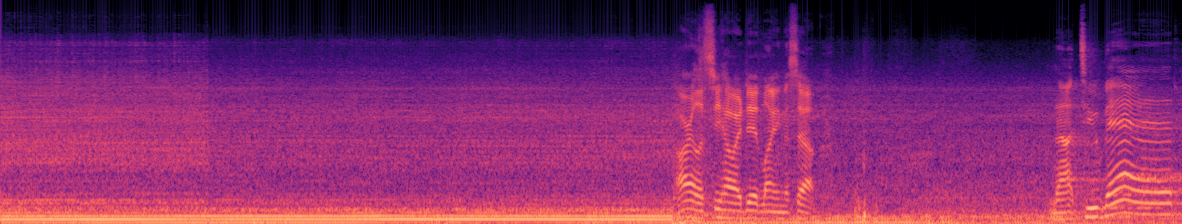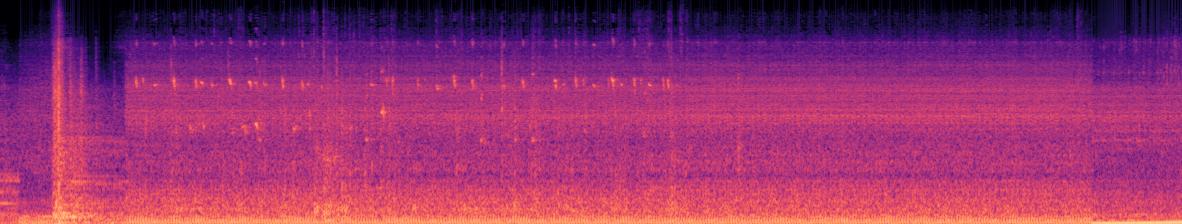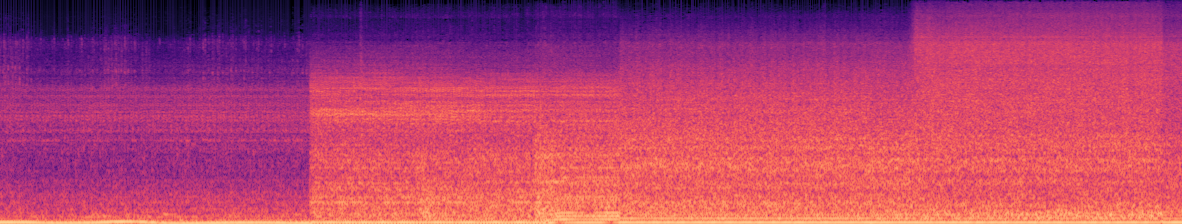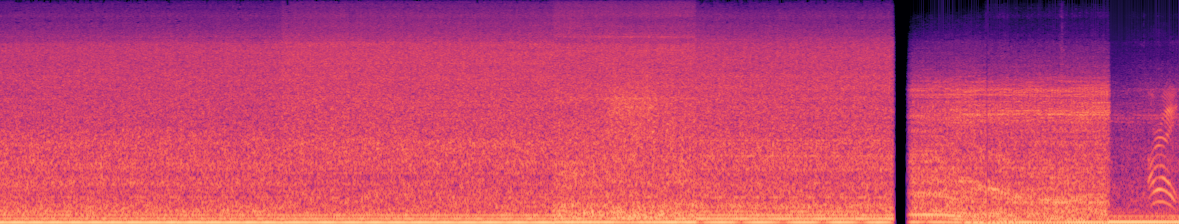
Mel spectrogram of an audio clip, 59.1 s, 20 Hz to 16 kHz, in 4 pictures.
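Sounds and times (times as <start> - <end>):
engines running: 0.0 - 59.0
grain auger running: 16.4 - 27.0, 33.4 - 58.1.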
